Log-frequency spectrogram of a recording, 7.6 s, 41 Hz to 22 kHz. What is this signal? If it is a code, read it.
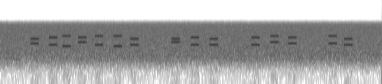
DTMF, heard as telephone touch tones, dialled by hand, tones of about 160 ms, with phone line noise. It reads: 7530634 *54 5#8 94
